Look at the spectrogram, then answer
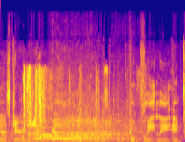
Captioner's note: audience laughs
